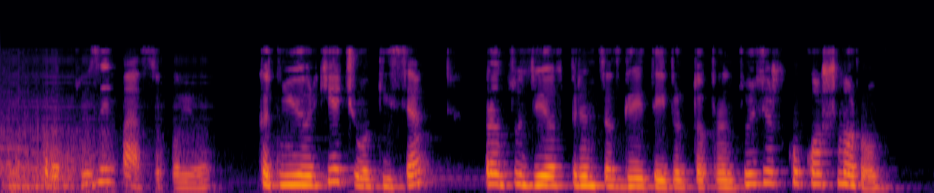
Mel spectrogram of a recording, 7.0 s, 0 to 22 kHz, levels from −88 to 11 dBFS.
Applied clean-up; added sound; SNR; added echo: neural separator model SepFormer DNS4.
